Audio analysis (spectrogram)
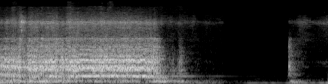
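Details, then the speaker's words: Heater blower fan in a 1962 Mercury Comet, working at both speeds: loud, rough rush of air on high speed that sounds bad, then it spins down to quiet; noisy fan, cause unknown. "i know if you can hear that one that's low speed and high speed sounds like crap but it works high speed"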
